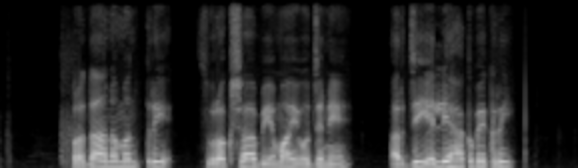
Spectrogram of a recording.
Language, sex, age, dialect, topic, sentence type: Kannada, male, 46-50, Dharwad Kannada, banking, question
